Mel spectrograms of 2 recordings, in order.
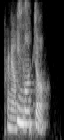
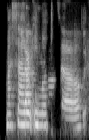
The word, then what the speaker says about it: Masaru Emoto: So and by the way, he was good friends with Masaru Emoto. Okay, gentleman. – Yes. Yeah, so who started the water? And I can't pronounce his Emoto. Masaru Emoto.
